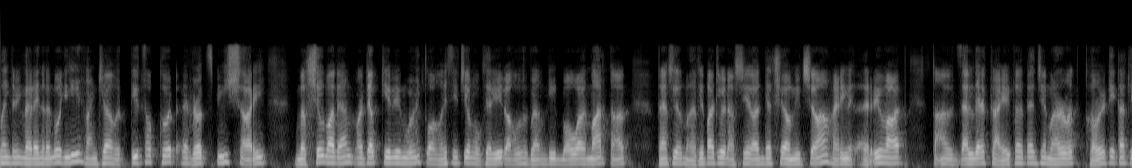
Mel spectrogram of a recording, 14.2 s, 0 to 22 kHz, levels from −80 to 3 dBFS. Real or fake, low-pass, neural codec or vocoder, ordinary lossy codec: fake; 7.2 kHz; codec, 16 kHz, 0.5 kbps, FreqCodec, larger model; none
